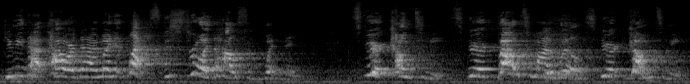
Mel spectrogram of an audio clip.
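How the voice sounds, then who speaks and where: A woman playing a vengeful villain who summons spirits, speaking with slow, theatrical menace in a melodrama. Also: very high-pitched, lively intonation, sharp tone, exaggerated voice. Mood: menacing, commanding. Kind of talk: theatrical stage melodrama acting. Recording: echoey hall, far off, noisy.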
